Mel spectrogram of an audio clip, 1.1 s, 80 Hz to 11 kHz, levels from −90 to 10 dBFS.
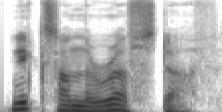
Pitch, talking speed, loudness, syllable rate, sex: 135 Hz, 270 wpm, -15 LUFS, 5.1 syllables/s, male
